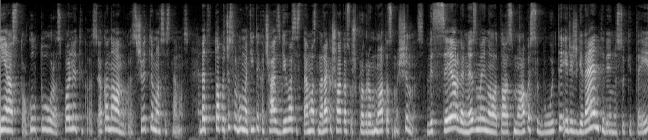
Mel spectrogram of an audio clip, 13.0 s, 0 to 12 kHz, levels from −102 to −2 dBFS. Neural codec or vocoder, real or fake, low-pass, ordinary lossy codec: vocoder, 44.1 kHz, 128 mel bands every 512 samples, BigVGAN v2; fake; 10.8 kHz; AAC, 64 kbps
